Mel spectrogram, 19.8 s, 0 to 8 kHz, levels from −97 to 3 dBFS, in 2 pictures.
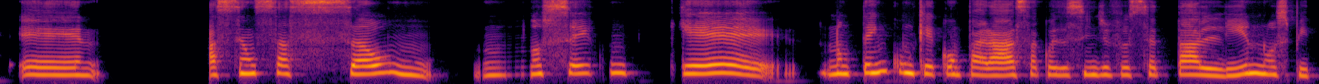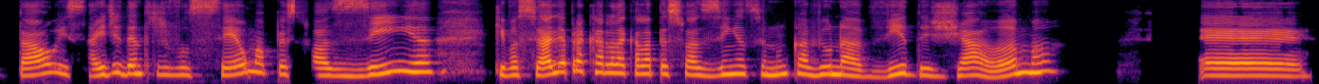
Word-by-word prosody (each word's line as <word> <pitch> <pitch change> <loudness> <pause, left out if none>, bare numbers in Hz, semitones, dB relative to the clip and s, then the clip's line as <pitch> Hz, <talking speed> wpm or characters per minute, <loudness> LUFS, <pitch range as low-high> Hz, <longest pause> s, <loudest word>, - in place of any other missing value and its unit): Eh, 225 -1 -2 0.8
a 225 - -1
sensação 255 -1 0 0.7
não 255 - -2
sei 265 +1 -2
com 280 +2 -5 0.4
que 260 -4 +3 0.3
não 255 -1 0
tem 285 +5 +2
com 290 -4 +2
que 255 -1 -3
comparar 225 -3 -1
essa 230 +1 -5
coisa, 225 -1 -6
assim, 230 +1 -4
de 230 0 -5
você 225 +1 -7
estar 230 +1 -2
ali 215 +1 0
no 270 -2 +3
hospital 210 +4 -2
e 260 - -3
sair 210 +1 -2
de 285 +4 -2
dentro 260 0 +1
de 230 -1 -6
você 225 +1 -1
uma 300 +1 0
pessoazinha 245 - +1 0.4
que 225 - -2
você 225 0 0
olha 245 +9 +6
para 345 +2 +1
a - - -9
cara 300 -3 +1
daquela 255 -2 +2
pessoazinha, 240 -1 0
você 250 -1 -7
nunca 250 +2 0
viu 235 +2 +1
na 220 -4 +3
vida 215 +7 -2
e 210 - -1
já 210 +3 -1
ama. 285 - +2 1.1
Eh, 205 -2 +3
235 Hz, 140 wpm, -24 LUFS, 215-260 Hz, 1.1 s, olha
